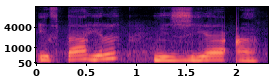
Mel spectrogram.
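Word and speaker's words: افتح المذياع: Nah, ketika sukun bertemu dengan harful sakin atau huruf alif lam, kan hanya ini sukun, dia bertemu dengan alif lam, maka hanya ini dimajrurkan, dikasrohkan. Jadi dia cara bacanya iftahil mizya'a.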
